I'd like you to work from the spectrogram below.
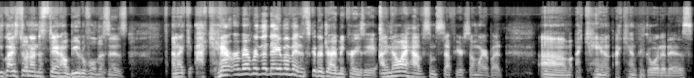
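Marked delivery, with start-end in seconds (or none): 0.0-1.9 put-on heavy New Jersey accent, laid on thick. Speaker quotes a woman from Jersey showing off a paint color, in a thick Jersey accent. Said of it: "she would have this thick Jersey accent".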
